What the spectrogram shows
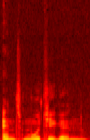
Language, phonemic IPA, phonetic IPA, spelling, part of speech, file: German, /ˌɛntˈmuːtɪɡən/, [ˌʔɛntˈmuːtʰɪɡŋ̍], entmutigen, verb, De-entmutigen.ogg
- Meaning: to discourage (to take away or reduce the courage of)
